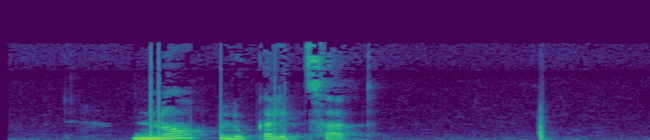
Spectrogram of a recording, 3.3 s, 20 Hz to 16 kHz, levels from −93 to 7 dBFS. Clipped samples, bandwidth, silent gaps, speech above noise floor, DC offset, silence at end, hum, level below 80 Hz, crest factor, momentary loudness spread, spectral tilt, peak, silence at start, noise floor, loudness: under 0.1%; 11.5 kHz; none; 46 dB; under 0.1%; 0.5 s; none; -56 dBFS; 16 dB; 21 LU; -4.5 dB/octave; -8 dBFS; 0.65 s; -66 dBFS; -21 LUFS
